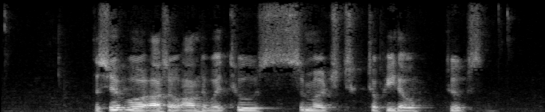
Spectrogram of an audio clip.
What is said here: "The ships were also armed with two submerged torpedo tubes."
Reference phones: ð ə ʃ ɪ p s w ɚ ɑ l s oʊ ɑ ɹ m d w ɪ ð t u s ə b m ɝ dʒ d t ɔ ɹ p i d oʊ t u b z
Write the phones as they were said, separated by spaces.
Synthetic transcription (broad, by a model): ð ə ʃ ɪ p w ɚ ɑ l s oʊ ɑ ɹ m d w ɪ ð t u s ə m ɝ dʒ t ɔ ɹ p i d oʊ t u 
